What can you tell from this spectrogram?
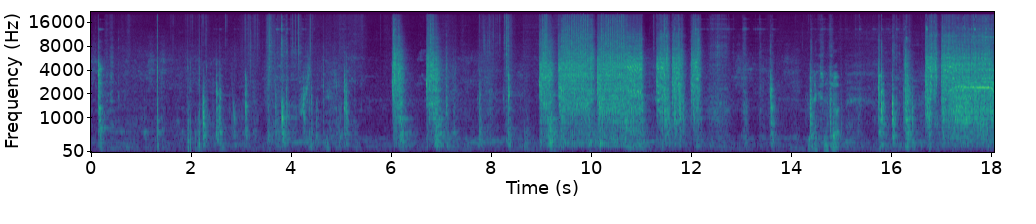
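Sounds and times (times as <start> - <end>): impact wrench undoing bolts: 9.0 - 12.3, 15.8 - 18.0.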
